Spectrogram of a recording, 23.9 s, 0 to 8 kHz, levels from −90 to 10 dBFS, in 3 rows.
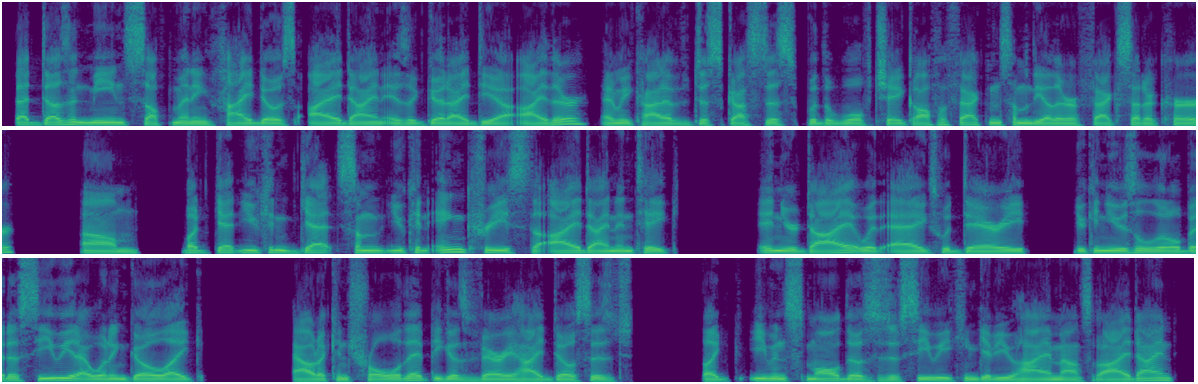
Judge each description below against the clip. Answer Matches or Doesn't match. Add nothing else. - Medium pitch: Doesn't match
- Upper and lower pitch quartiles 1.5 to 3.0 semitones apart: Matches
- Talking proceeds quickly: Matches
